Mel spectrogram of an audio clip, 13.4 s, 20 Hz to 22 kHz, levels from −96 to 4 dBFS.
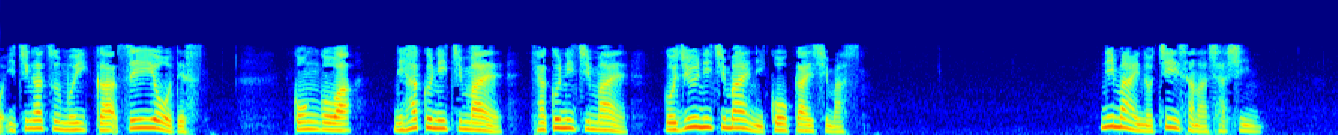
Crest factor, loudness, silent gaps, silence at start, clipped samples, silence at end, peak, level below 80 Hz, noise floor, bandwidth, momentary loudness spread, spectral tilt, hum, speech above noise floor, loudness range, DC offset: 18 dB; -25 LUFS; none; 0 s; under 0.1%; 0.75 s; -8 dBFS; -70 dBFS; -76 dBFS; 5.8 kHz; 13 LU; -10.5 dB/octave; none; 52 dB; 6 LU; under 0.1%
